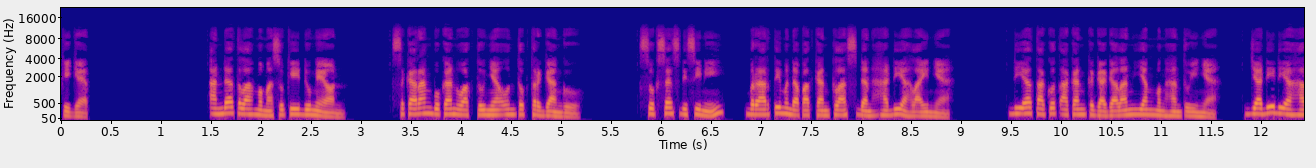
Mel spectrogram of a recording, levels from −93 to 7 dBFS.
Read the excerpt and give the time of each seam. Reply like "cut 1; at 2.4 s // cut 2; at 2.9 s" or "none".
cut 1; at 3.1 s

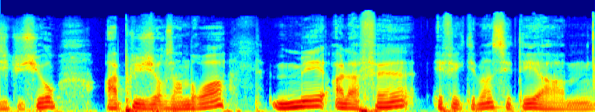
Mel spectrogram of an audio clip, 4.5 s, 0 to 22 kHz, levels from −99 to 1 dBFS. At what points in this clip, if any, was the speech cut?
none

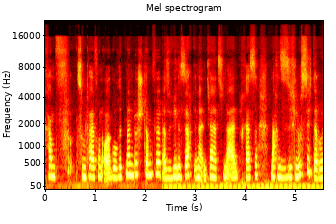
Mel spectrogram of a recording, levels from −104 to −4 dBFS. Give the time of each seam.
cut 1; at 2.3 s

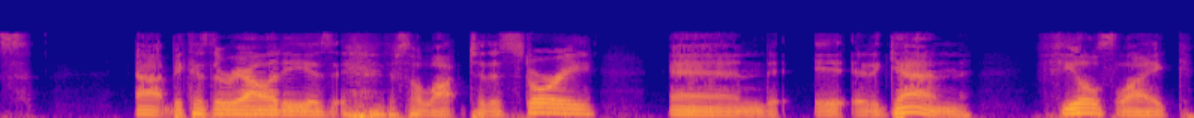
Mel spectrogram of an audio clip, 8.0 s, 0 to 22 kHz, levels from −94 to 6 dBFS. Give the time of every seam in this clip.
none

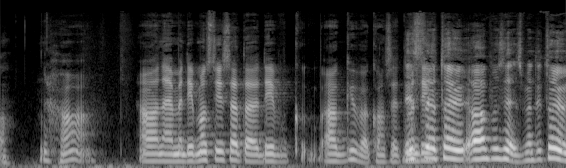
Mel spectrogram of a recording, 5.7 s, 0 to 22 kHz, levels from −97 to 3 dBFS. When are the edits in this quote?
none

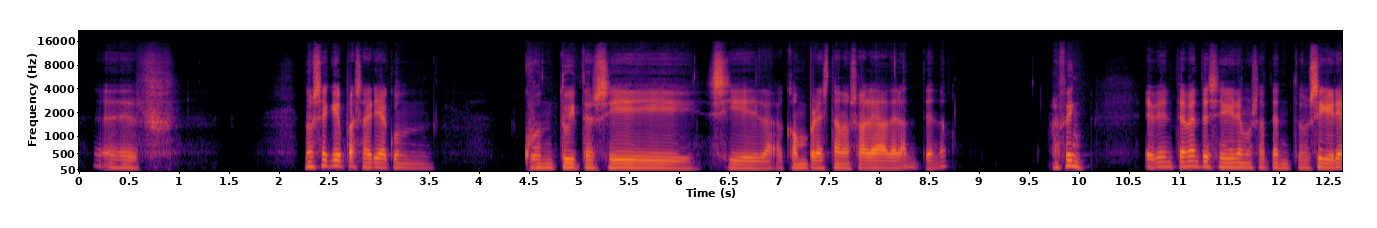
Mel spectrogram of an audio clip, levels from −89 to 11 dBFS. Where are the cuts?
none

